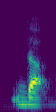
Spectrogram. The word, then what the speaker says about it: the: See friends, so if it is the or the means it depends upon the next word.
